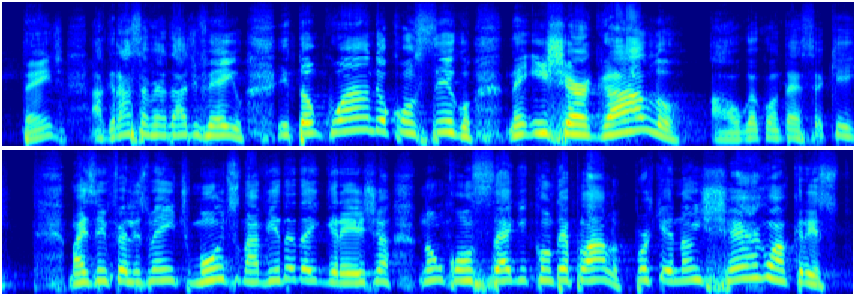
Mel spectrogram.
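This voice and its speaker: A man preaching a church sermon. He swings from quiet to loud and often repeats his phrases. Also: very high voice. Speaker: pastor. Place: church service.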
